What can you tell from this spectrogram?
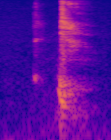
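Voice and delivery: loud real sneeze; sudden explosive sneeze; sneezing. Real, not acted. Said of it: "I have to sneeze".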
